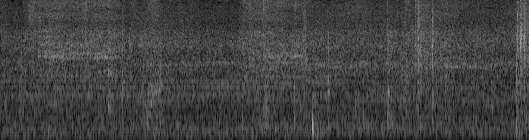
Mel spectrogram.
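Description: Steady rumbling noise with a few sharp knocks, one about three seconds in and another near the end, as a firefighter in turnout gear and air pack crawls along a hose line through a maze of PVC pipe and wooden frames, his gear scraping and bumping against it.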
